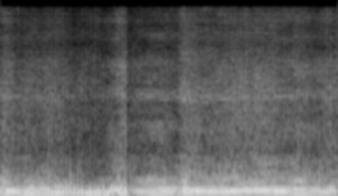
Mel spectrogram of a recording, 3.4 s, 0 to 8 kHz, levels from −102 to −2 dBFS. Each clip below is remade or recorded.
remade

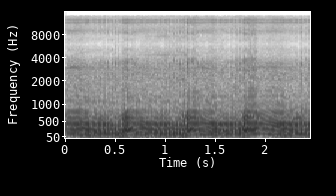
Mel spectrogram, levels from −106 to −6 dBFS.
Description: recorded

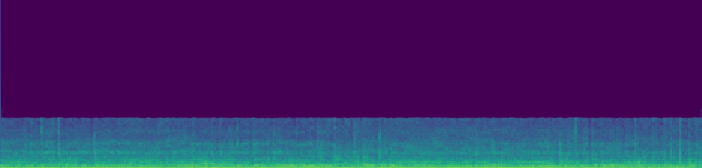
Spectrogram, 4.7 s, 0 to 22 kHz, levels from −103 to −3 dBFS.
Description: remade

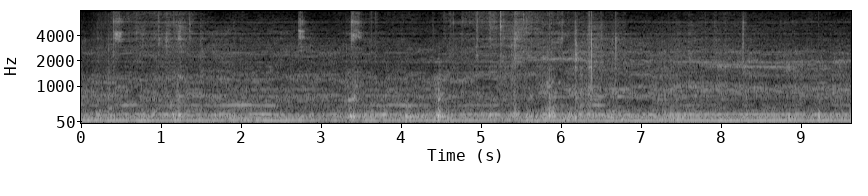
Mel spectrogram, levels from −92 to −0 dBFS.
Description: remade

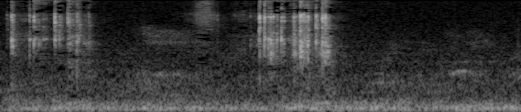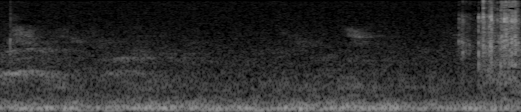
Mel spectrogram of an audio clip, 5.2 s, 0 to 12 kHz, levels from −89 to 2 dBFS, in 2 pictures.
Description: recorded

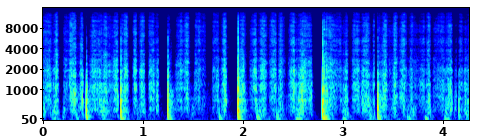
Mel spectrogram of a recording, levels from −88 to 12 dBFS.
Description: recorded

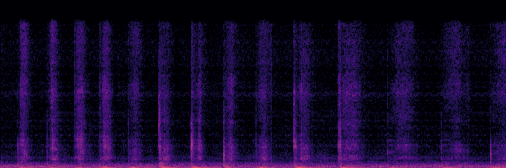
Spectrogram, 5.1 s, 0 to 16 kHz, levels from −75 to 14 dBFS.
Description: remade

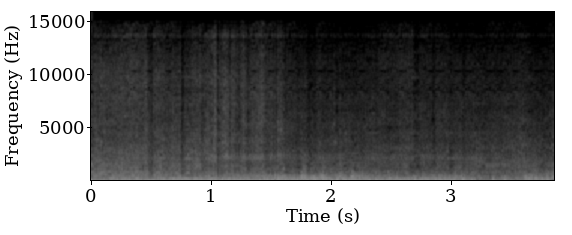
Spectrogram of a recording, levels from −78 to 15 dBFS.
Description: remade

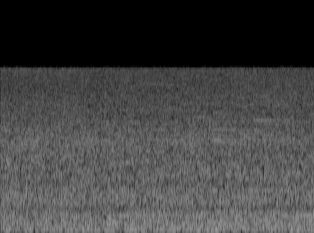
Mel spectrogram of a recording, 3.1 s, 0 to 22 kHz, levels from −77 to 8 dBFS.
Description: recorded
